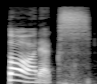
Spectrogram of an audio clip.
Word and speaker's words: tórax: então vamos lá no tórax tórax tão tó sílaba tônica terminou em x assento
